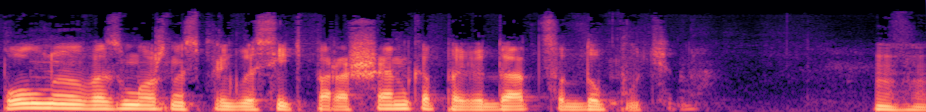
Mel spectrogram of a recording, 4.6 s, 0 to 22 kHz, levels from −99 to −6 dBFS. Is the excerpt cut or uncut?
uncut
